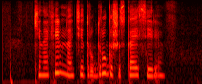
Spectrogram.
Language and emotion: Russian, neutral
